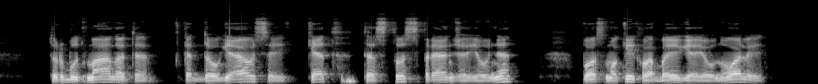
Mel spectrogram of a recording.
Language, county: Lithuanian, Šiauliai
